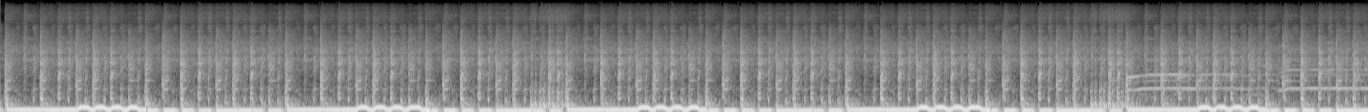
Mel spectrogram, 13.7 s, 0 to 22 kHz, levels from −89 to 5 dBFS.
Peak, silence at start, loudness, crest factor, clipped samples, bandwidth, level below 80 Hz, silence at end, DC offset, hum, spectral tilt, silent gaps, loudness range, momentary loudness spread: 0 dBFS; 0 s; -13 LUFS; 10 dB; under 0.1%; 17.5 kHz; -12 dBFS; 0 s; under 0.1%; none; -5 dB/octave; none; 1 LU; 4 LU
